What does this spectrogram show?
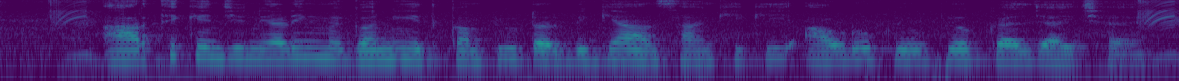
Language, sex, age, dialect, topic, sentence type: Magahi, male, 18-24, Western, banking, statement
